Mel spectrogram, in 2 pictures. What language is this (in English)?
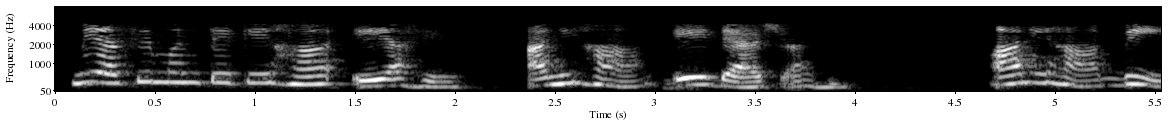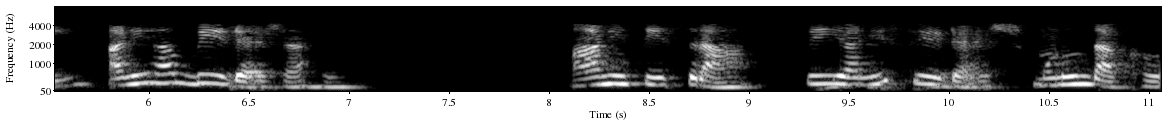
Marathi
